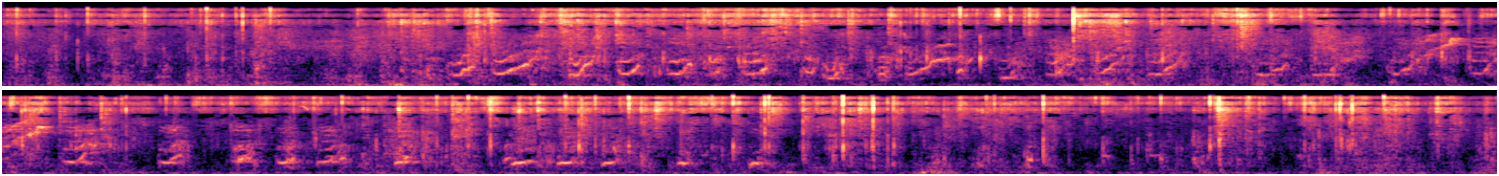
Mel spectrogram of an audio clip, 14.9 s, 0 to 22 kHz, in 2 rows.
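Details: Baby guinea pigs in a large indoor group of 27, giving repeated short squeaks and chirps over a steady background of rustling and pattering.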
